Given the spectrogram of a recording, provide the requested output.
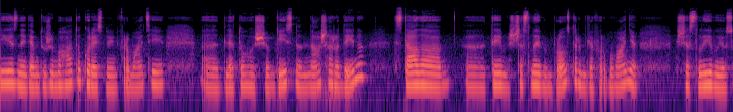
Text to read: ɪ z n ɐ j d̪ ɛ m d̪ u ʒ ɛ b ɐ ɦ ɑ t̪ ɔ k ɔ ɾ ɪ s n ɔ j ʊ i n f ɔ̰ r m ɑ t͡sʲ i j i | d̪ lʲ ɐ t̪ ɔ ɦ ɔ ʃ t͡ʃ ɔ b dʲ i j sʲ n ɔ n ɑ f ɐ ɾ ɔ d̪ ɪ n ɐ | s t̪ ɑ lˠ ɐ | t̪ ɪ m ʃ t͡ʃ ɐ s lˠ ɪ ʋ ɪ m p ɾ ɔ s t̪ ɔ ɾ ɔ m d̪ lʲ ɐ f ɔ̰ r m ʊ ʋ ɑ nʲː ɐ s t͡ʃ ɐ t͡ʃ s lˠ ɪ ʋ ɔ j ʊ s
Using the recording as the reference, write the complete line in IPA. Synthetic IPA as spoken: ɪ z n ɐ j d̪ ɛ m d̪ u ʒ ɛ b ɐ ɦ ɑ t̪ ɔ k ɔ ɾ ɪ s n ɔ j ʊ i n f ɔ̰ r m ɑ t͡sʲ i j i | d̪ lʲ ɐ t̪ ɔ ɦ ɔ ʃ t͡ʃ ɔ b dʲ i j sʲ n ɔ n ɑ ʃ ɐ ɾ ɔ d̪ ɪ n ɐ | s t̪ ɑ lˠ ɐ | t̪ ɪ m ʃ t͡ʃ ɐ s lˠ ɪ ʋ ɪ m p ɾ ɔ s t̪ ɔ ɾ ɔ m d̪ lʲ ɐ f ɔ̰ r m ʊ ʋ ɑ nʲː ɐ ʃ t͡ʃ ɐ s lˠ ɪ ʋ ɔ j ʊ s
